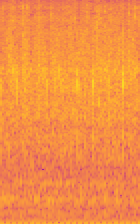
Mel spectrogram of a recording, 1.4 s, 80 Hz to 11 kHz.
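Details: John Deere No. 5 sickle mower on a tractor PTO, cutting short grass: even clatter about six beats a second over steady tractor drone, no binding or hard knocks; it cut perfectly fine, running properly.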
